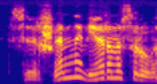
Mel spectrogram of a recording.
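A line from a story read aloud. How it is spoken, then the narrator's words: Plain. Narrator (Russian): сказал он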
